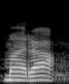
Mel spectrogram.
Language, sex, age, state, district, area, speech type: Kannada, female, 18-30, Karnataka, Tumkur, rural, read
